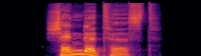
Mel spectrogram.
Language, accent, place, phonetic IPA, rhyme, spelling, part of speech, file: German, Germany, Berlin, [ˈʃɛndətəst], -ɛndətəst, schändetest, verb, De-schändetest.ogg
- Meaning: inflection of schänden: 1. second-person singular preterite 2. second-person singular subjunctive II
